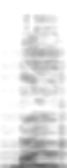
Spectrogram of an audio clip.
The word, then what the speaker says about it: Byard: Bayard? Byard.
